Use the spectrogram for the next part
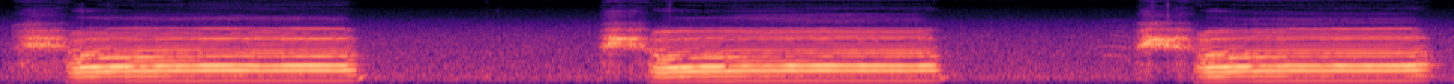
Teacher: इसका मखरज है वस्ते हलक यानी हलक का दरमियानी हिस्सा।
